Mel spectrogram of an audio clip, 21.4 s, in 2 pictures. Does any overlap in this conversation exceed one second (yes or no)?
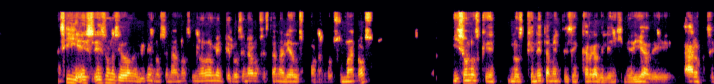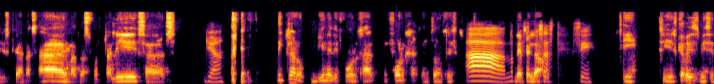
no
